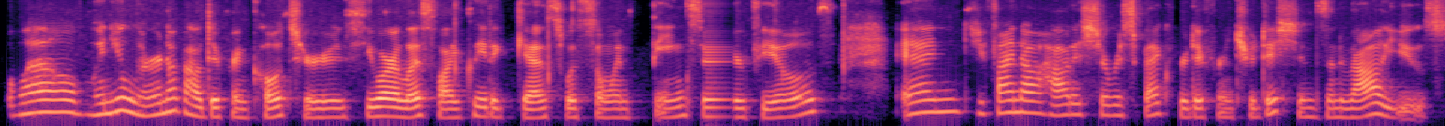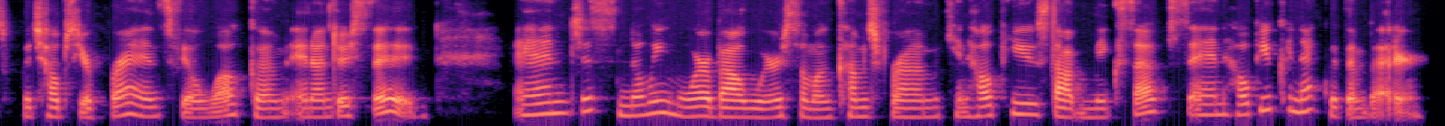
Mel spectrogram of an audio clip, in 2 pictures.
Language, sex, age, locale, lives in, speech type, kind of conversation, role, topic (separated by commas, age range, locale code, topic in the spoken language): English, female, 25-29, en-US, United States, read, expert-assistant, expert, How does understanding different cultures make you a better friend?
